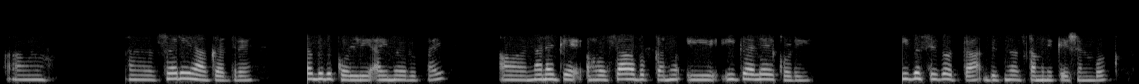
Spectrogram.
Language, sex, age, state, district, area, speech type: Kannada, female, 18-30, Karnataka, Shimoga, rural, conversation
